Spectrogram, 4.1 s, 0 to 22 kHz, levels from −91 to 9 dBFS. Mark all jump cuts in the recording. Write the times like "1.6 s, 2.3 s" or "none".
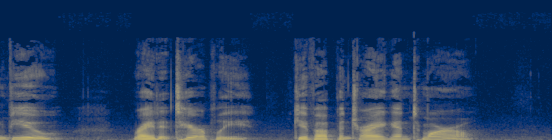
2.0 s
